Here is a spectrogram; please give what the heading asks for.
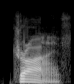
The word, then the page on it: drive: American English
